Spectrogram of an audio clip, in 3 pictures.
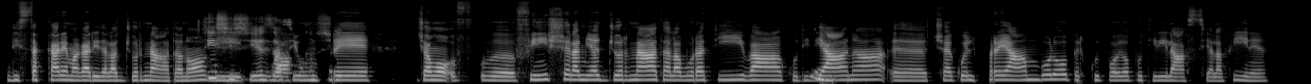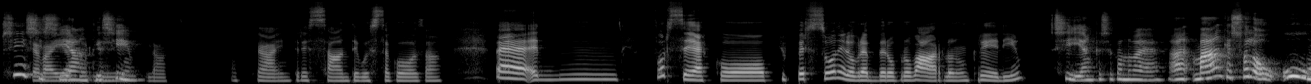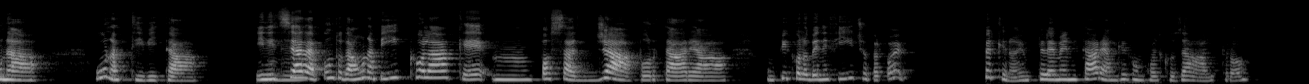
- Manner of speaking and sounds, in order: tapping; "diciamo" said as "iciamo"; "Sì" said as "ì"; "cioè" said as "ceh"; other background noise
- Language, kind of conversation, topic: Italian, podcast, Come fai a staccare dagli schermi la sera?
